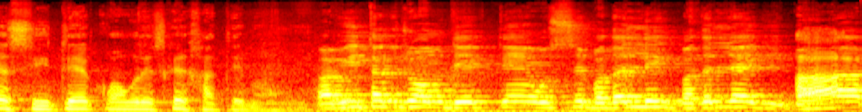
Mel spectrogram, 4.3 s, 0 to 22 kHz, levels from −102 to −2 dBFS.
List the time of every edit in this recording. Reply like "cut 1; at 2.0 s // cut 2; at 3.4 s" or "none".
cut 1; at 1.4 s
